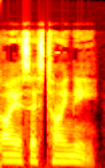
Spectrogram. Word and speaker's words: Istini: She'll be playing the perky, 1989-obsessed Tammy Istini, pronounced ISS Tiny, who takes over for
